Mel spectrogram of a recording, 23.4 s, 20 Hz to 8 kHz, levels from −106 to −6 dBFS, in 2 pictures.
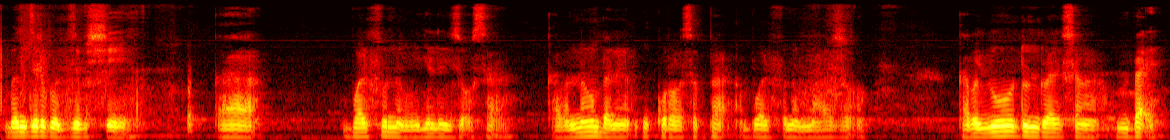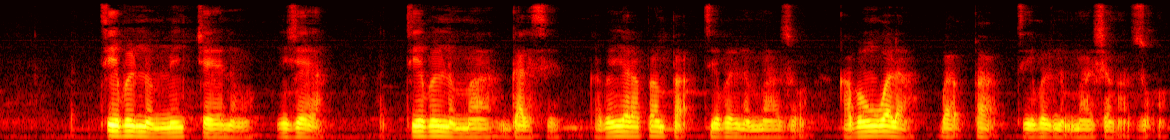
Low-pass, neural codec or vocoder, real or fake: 7.2 kHz; none; real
